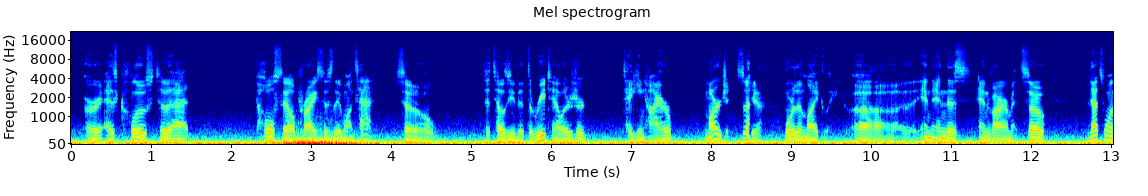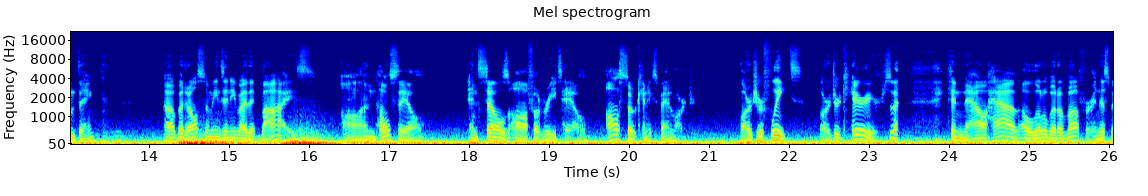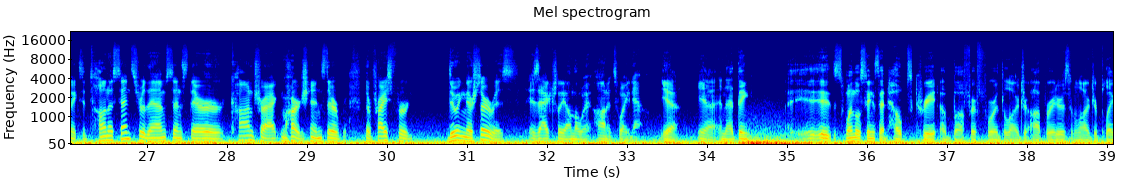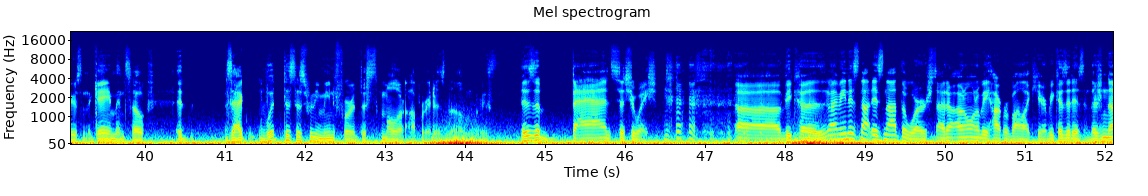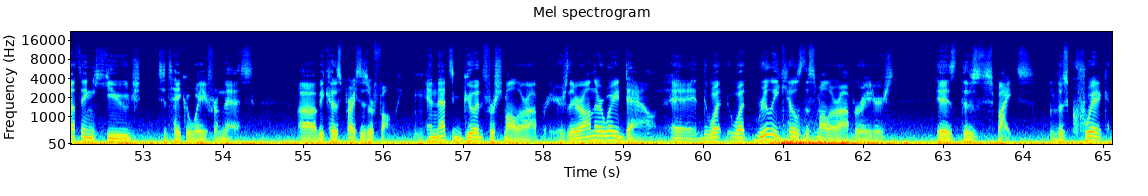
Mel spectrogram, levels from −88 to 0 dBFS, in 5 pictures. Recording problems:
wind noise on the microphone; occasional gusts; 10 dB below the speech

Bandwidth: 17.5 kHz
